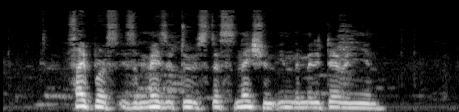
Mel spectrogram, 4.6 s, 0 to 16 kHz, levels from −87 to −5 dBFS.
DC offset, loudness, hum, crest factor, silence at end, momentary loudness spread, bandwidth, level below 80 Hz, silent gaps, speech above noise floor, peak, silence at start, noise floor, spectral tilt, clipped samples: under 0.1%; -22 LUFS; none; 20 dB; 0.75 s; 8 LU; 11 kHz; -58 dBFS; none; 41 dB; -4 dBFS; 0.4 s; -62 dBFS; -7 dB/octave; under 0.1%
